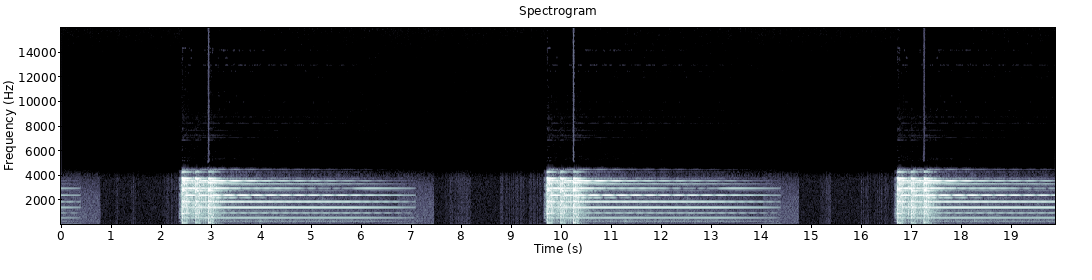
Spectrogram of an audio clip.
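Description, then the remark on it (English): A bright metallic bell is struck three times at slow, even intervals, each clang ringing out loudly and fading over several seconds before the next strike; a three-bell sound rung as part of a 21-bell salute for Shad Gaspard. No one speaks. “I'm going to ring off the three-bell sound 7 times, and we'll have a moment of silence for him afterwards.”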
